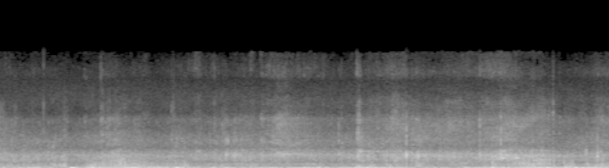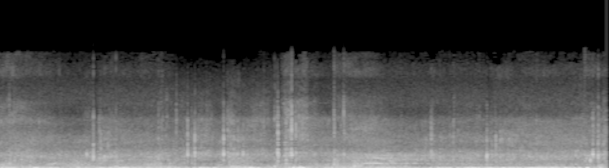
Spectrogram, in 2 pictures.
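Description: Wind rumbles across a microphone as the skater moves.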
